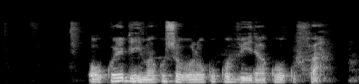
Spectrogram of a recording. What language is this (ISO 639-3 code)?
lug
